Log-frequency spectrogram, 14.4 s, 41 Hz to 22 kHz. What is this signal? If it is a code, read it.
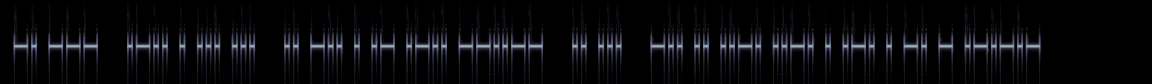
Morse code, heard as a keyed tone, about 22 wpm, 700 Hz. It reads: NO LESS IDEAL, IS DIFFERENT.
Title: Sentences from Top 1400 Words 22wpm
